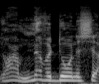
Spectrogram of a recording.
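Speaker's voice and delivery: devastated, high, hurt scream. Retelling a call to a friend: imitating his own scream. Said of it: "I screamed at him".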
